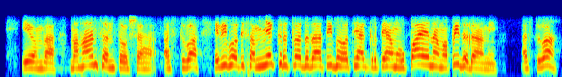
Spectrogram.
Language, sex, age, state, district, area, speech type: Sanskrit, female, 18-30, Karnataka, Koppal, rural, conversation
